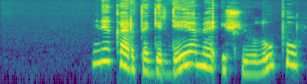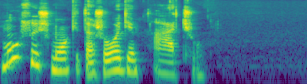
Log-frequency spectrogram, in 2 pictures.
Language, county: Lithuanian, Panevėžys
